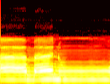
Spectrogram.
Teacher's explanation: آمنو، حمزہ پر کھڑا زبر ہے تو اس کو کھینچ کر پڑھیں گے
